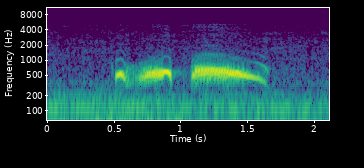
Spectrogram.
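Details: Spotted dove call: a short coo sliding into a rising phrase, then a longer coo that falls away, low and soft over a faint low hum in the background.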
